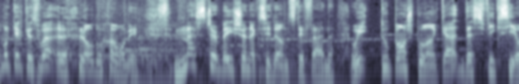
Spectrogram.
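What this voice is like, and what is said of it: Usual voice. Nothing is said of it.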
